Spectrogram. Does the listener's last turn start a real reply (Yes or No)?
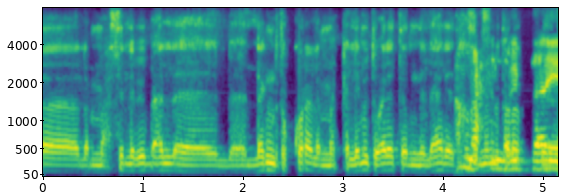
Yes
